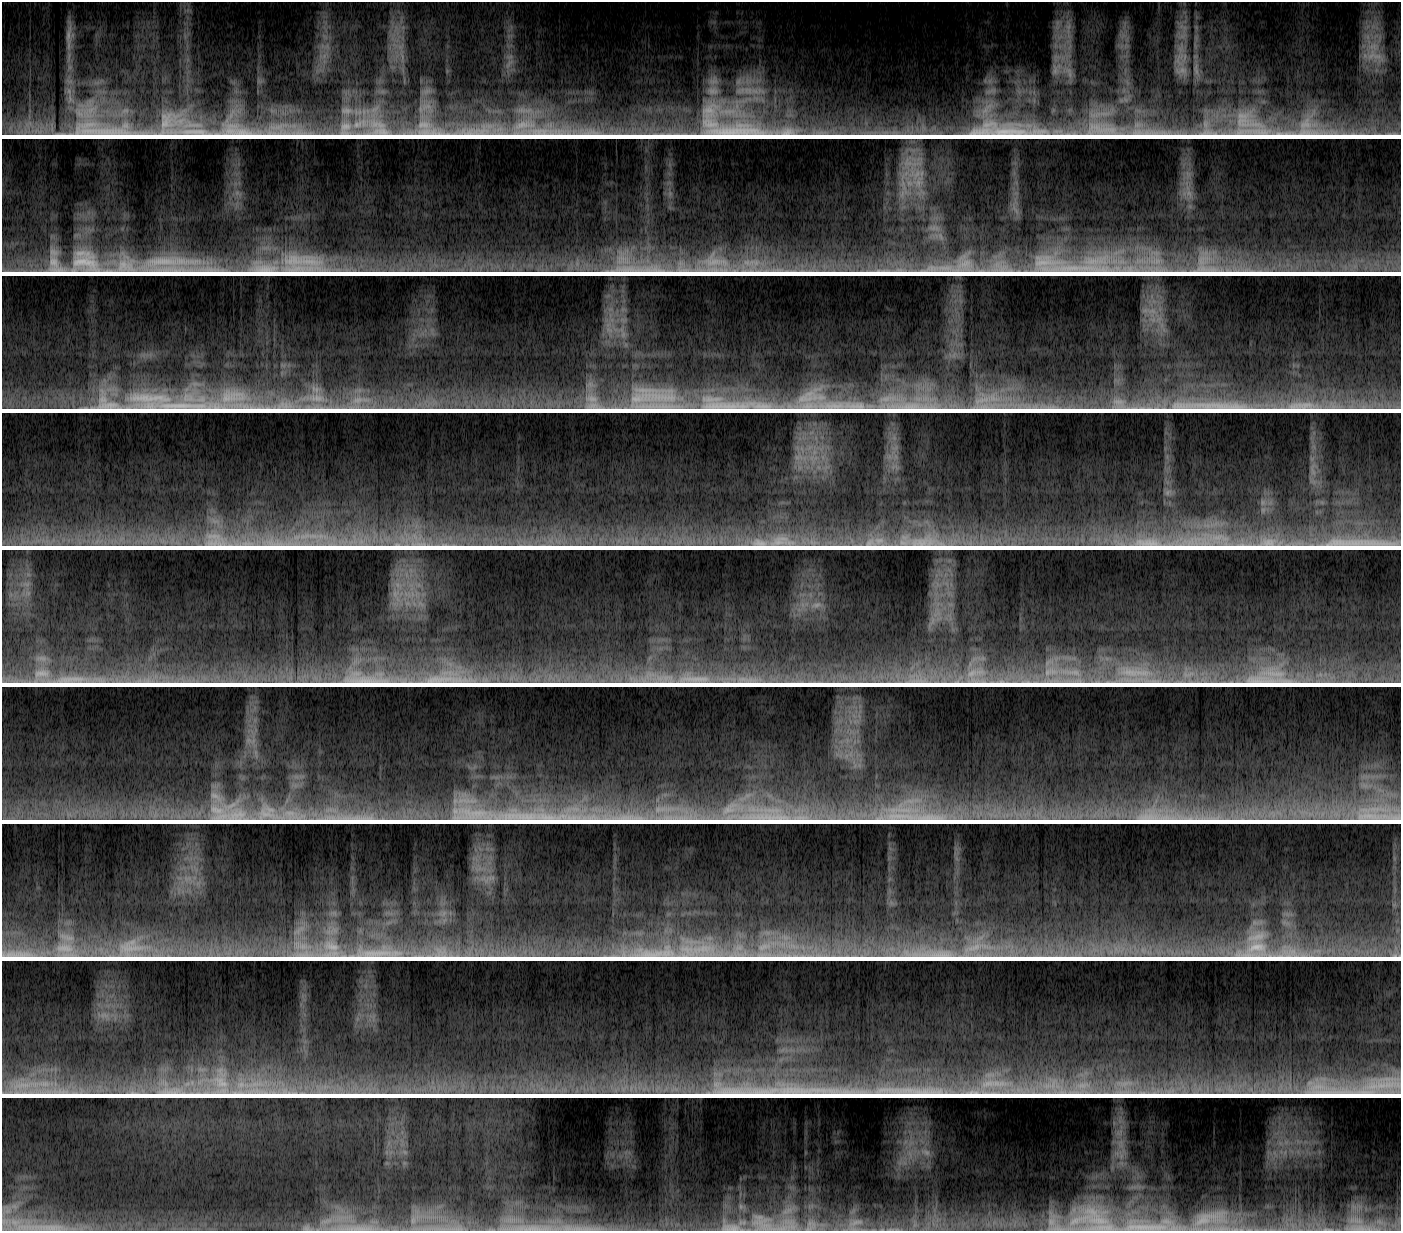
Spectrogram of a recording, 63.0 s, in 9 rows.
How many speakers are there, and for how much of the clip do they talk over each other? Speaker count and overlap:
one, no overlap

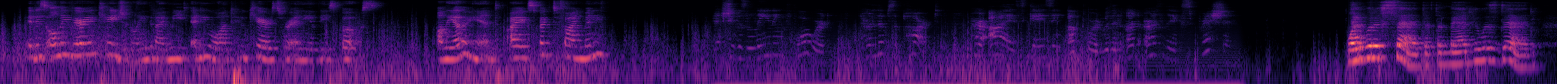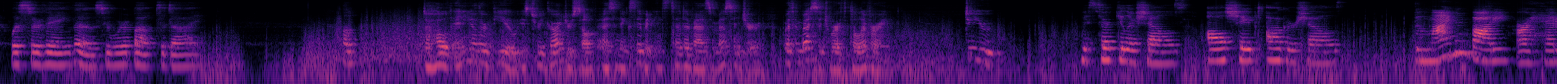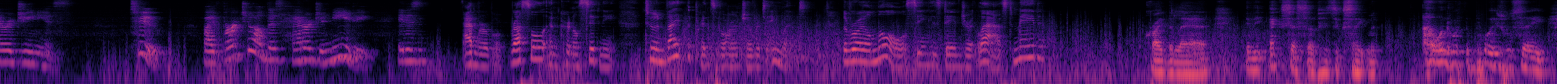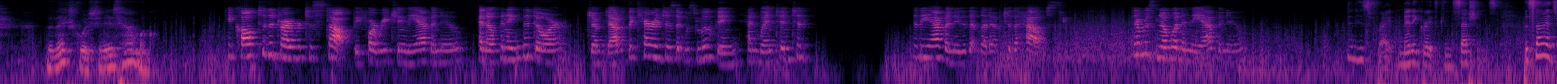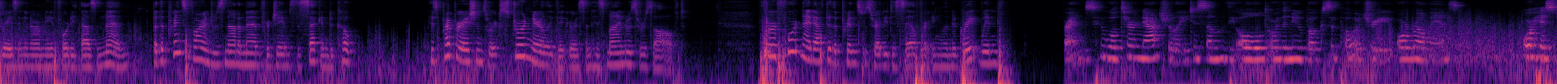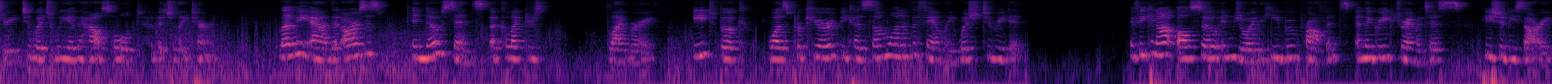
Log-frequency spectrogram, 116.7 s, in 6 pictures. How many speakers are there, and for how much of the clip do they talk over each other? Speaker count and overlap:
nine, no overlap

